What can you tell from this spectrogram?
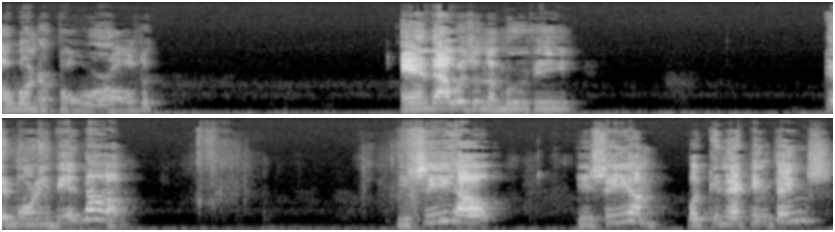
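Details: Left-sided vocal cord paralysis following surgery in a male speaker, limiting his control of his voice.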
